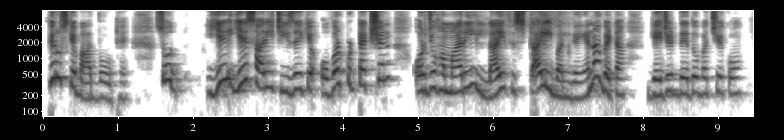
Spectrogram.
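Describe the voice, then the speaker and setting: Animated middle-aged woman educator, higher voice. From Pakistan. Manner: animated, mixes in English phrases, calls the host "son". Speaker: education professional, guest. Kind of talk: casual interview conversation.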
